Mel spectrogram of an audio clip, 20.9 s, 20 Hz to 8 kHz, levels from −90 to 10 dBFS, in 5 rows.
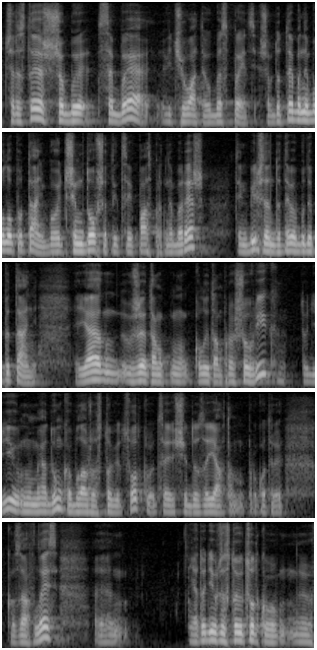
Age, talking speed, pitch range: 20-39, 155 wpm, 115-135 Hz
